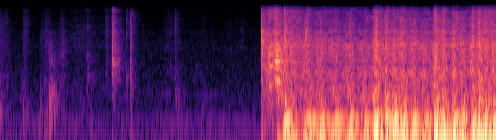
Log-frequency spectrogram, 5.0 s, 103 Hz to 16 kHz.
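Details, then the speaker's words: Carbureted inline motorcycle engine started after its timing chain was replaced: a few seconds of quiet, then it catches right away and settles into an even, steady idle. The earlier grinding noise at 5–6000 rpm is gone. "Quoi qu'il en soit, mon problème s'est réglé."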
